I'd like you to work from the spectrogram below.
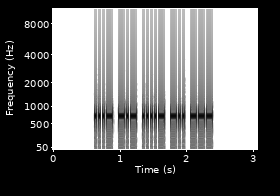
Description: Morse code, heard as a keyed tone, about 40 wpm, 700 Hz. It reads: VK4DO
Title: DXCC-100 Call Signs - 5 Characters - 40wpm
